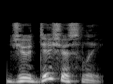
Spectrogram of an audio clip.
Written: judiciously

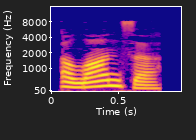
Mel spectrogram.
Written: alonsa

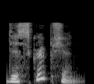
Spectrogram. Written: description

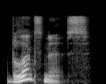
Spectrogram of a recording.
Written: bluntness

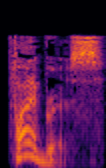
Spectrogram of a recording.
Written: fibrous

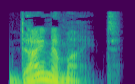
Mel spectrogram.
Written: dynamite

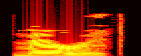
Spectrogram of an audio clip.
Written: marat

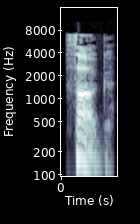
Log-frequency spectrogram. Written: thug

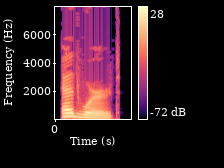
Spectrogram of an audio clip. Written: edward

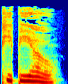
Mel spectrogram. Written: ppo

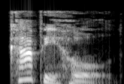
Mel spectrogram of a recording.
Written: copyhold

